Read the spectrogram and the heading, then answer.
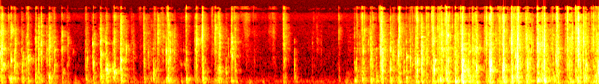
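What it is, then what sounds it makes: Plastic bottle partly filled with thick liquid. A mid-size blue plastic bottle of liquid bath soak, hollow and partly filled with thick liquid, is held in both hands and shaken vigorously. Dense clicking, sloshing rattles come in bursts, fade to near silence for about two seconds in the middle, then return louder and busier to the end.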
